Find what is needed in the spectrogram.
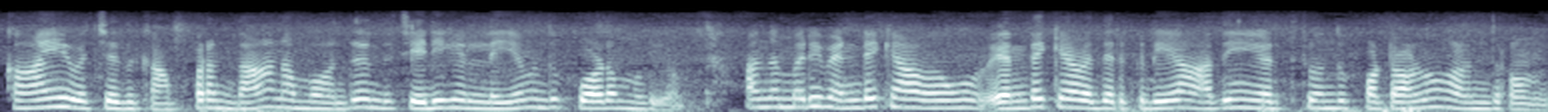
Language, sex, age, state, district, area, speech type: Tamil, female, 60+, Tamil Nadu, Sivaganga, rural, spontaneous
